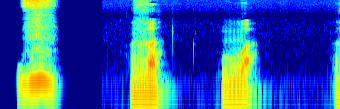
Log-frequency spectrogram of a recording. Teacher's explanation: aynan yuqori tishlar pastki labga tekganda hosil boʻlyapti. Mahraj deymiz.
